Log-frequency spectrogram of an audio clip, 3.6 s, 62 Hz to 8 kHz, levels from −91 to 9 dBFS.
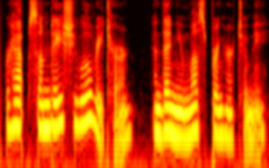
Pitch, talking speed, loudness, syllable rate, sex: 190 Hz, 235 wpm, -17 LUFS, 5.0 syllables/s, female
